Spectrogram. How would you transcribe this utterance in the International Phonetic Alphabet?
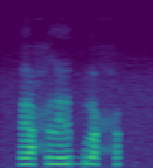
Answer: ɛ ħ l ɪ ɓ ʊ ħ

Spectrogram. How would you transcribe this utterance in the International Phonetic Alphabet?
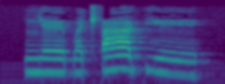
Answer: ɲ ɛː b a t͡ʃʼ aː pʲ eː

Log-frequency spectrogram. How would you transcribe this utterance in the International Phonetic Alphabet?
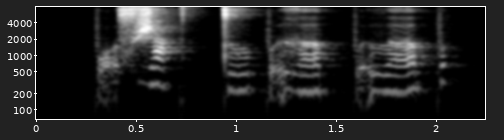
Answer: p ɔ̰ s ʒ ɑ k tː ʊ p ə̰ ɣ ɐ pː ə̰ ð ɐ p

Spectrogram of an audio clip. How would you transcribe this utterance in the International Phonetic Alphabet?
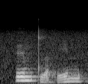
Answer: ɘ˥ m tʷ a˨ f e˦ m

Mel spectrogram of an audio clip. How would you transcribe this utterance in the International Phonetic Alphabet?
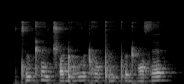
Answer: tʼ ʉ ʈʰ ɛ y̯ t͡ʃʼ ɔ ɖ o ɣ ʊ ɖ ʁʷ ɛ pʼ ʉ pʼ ʊ ɖʱ ɔ s ɛ

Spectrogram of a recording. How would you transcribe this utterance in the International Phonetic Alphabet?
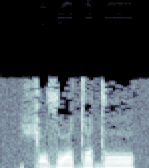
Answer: ç ɔ̰ zˤ o dˤ ʉ d ɔ

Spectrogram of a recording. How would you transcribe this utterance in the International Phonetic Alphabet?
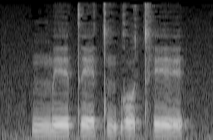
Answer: ŋ͡m ɪː t̪ eː t ŋ ɡ o tʰ ɪː

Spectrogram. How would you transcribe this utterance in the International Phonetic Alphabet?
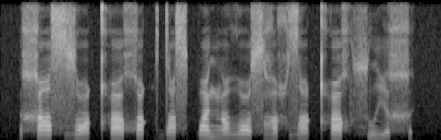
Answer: χ e sˤ zˤ o qʰ o χ u q dˤ o sˤ p ɘ ŋ ɘ ðˤ o sˤ ʁ ɘ χ zˤ i qʰ o χ sʷ i χ

